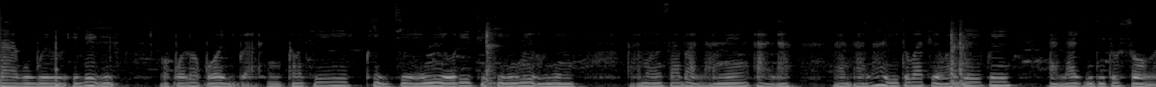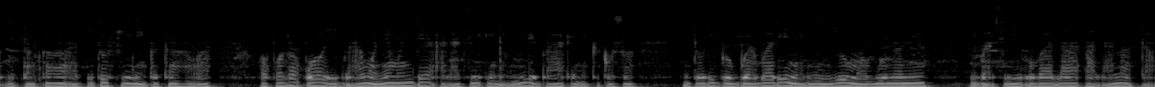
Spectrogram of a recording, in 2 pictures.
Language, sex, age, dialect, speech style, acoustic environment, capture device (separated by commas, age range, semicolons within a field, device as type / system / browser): Yoruba, male, 25-34, Nigeria - Lagos Yoruba, focused, nature, mobile / macOS / Safari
